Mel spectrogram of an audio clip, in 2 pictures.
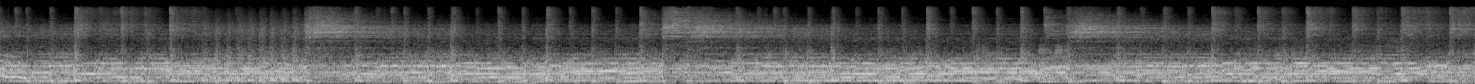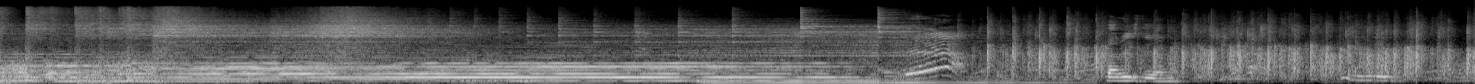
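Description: Live rock band playing: a woman singing lead with electric guitar, bass guitar and a drum kit with cymbals. About two thirds of the way in the band holds a long final chord. It breaks off with a rising sliding note, followed by clapping.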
